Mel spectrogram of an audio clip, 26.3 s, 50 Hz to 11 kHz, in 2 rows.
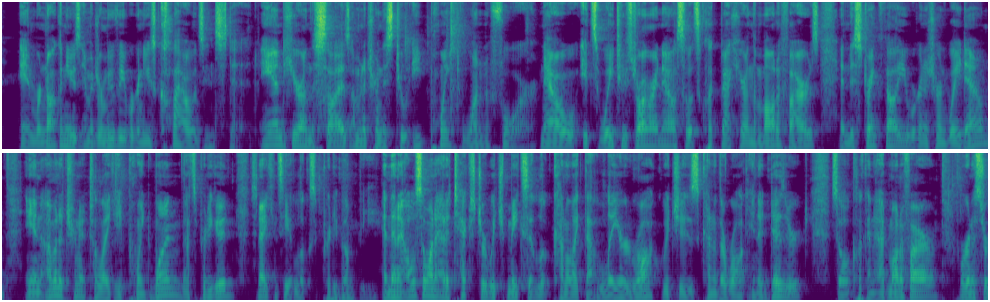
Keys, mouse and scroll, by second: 1.7 click, 2.5 middle click, 3.4-4.3 scroll down 1, 4.3 click, 5.5-5.9 typing, 7.3 middle click, 9.8 click, 12.0 click, 13.7 click, 14.4 typing, 14.6 Return, 15.4-16.1 scroll down 1, 16.0-16.8 middle drag, 16.1-16.8 scroll up 1, 16.1 typing, 17.1-18.3 shift+middle drag, 17.4-18.2 shift+scroll up 1, 18.2 ctrl+z, 18.5-20.9 shift+middle drag, 18.5 shift+scroll up 1, 21.4-23.0 shift+middle drag, 21.7-23.0 shift+scroll up 1, 23.1-24.6 shift+middle drag, 23.5-24.6 shift+scroll down 1, 24.6 click, 24.6-25.7 scroll down 1, 25.7 typing.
